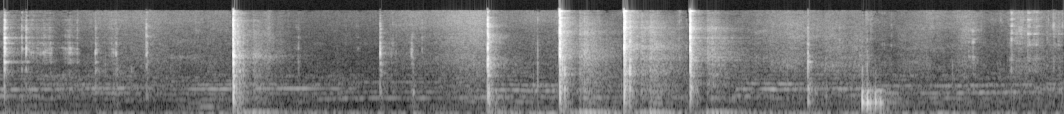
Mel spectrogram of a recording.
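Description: Sharp knocks on the submersible motor while its bushing housing is being freed: one about a second in, another near two and a half seconds, a quick run of three right after it, and a duller knock past four seconds.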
